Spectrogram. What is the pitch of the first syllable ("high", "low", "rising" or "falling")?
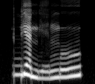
falling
